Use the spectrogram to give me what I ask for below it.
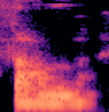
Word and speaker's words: thumb: Doesn't really represent anything else except that sound in words, unless, of course, it's being that silent letter at the end of words like crumb and thumb and so on.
